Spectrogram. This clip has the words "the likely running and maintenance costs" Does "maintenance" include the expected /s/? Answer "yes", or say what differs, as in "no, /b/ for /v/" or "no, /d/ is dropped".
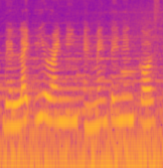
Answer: no, /s/ is dropped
